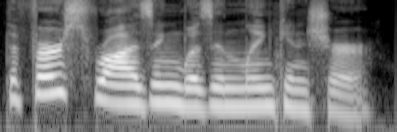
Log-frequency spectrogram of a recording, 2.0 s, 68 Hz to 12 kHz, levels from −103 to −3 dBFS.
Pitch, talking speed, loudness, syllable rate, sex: 205 Hz, 180 wpm, -18 LUFS, 5.5 syllables/s, female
